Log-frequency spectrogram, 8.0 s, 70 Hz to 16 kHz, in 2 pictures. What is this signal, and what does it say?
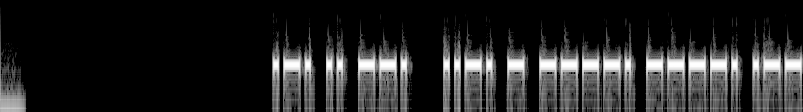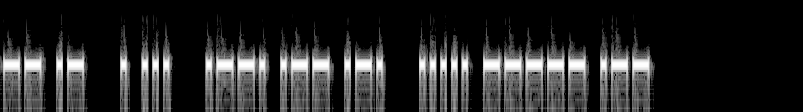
Morse code, heard as a keyed tone, about 42 wpm, 700 Hz. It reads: RIG FT991A ES PWR 50W
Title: K1USN SST QSO Practice 45wpm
